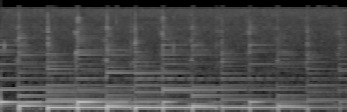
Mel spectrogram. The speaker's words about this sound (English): And so to capture that energy in music, I use what is called an arpeggio, which is breaking up a chord into individual notes. It sounds like this.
